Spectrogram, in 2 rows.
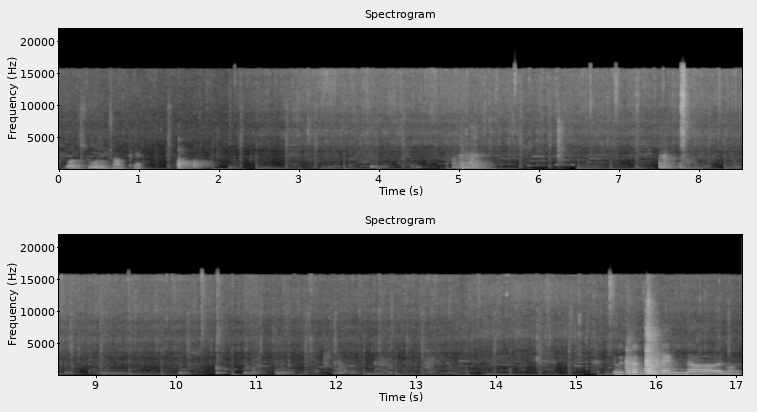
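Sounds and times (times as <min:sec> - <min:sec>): vegetables sizzling in oil: 0:00.0 - 0:17.0
wooden spatula stirring: 0:07.6 - 0:14.4.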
